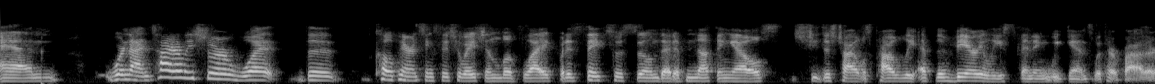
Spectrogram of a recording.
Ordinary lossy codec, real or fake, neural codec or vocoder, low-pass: Opus, 16 kbps; real; none; 7.2 kHz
